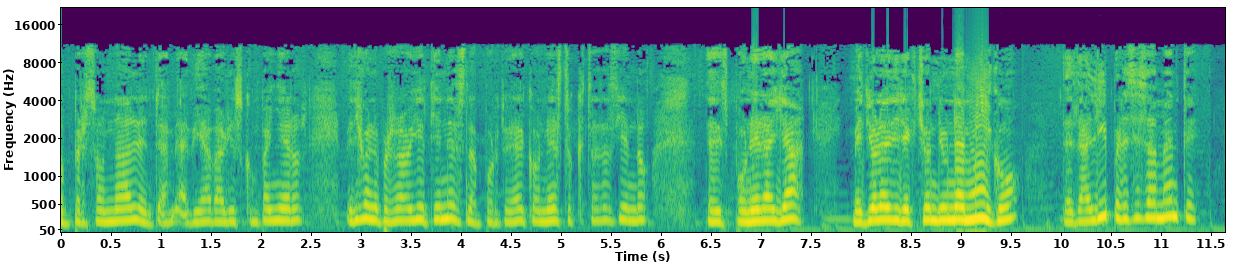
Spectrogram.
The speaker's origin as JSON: {"language": "Spanish", "region": "Chihuahua", "country": "Mexico", "tie": "born there", "said": "Así en Chihuahua."}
